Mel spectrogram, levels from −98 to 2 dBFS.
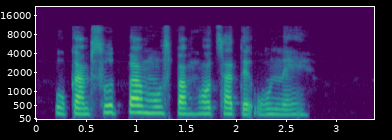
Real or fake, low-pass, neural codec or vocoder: fake; 10.8 kHz; codec, 24 kHz, 3 kbps, HILCodec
